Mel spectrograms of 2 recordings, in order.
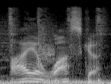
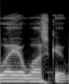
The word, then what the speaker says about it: ayahuasca: Ayahuasca.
